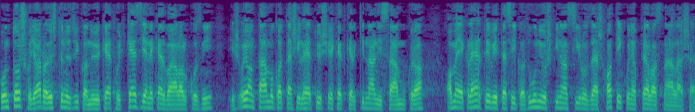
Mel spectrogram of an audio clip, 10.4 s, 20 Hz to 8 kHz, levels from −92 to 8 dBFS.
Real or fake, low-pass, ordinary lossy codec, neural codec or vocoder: real; 7.2 kHz; none; none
